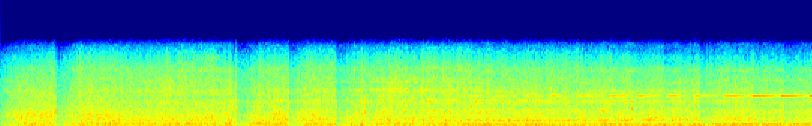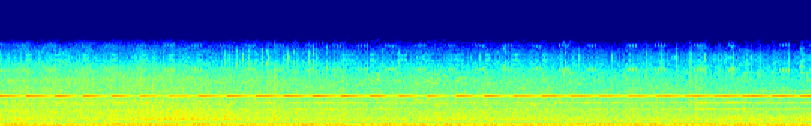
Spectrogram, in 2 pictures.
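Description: Metra bilevel commuter train rolling past close by with a steady rumble. From about halfway through, a thin high-pitched squeal holds steady as the train brakes to a stop at the station.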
